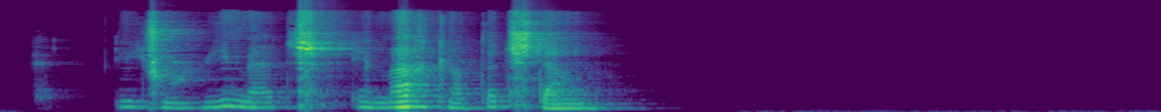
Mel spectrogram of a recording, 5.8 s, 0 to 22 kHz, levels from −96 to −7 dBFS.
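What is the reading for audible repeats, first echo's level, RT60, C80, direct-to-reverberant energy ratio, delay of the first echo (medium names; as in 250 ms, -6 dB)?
no echo, no echo, 0.60 s, 17.0 dB, 9.0 dB, no echo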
